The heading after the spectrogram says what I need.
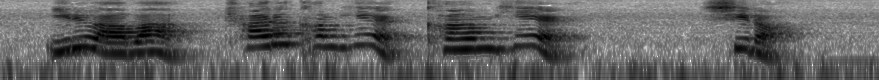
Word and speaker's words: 와봐: So try to pay attention to 와봐. Now that you know it's two syllables.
